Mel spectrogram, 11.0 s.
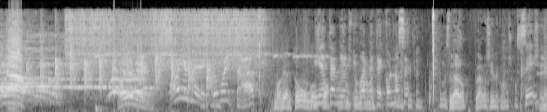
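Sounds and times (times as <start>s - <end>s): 
voices cheering: 0.0s - 6.7s
audience clapping in rhythm: 0.2s - 5.1s
speech: 4.6s - 10.9s.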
